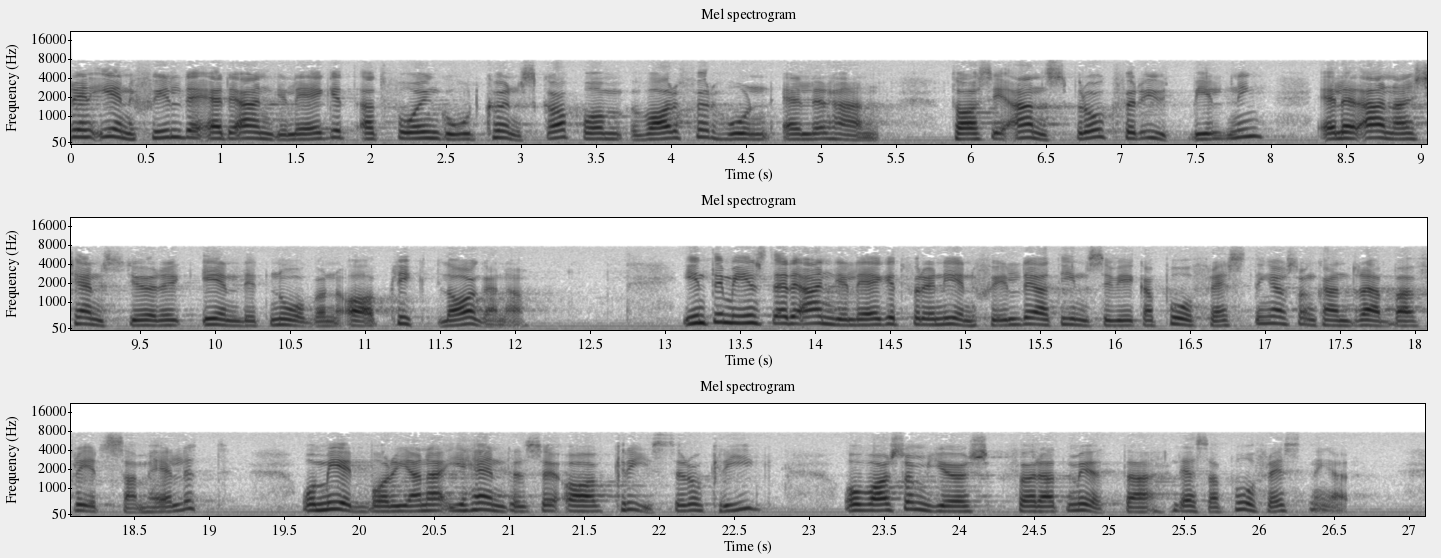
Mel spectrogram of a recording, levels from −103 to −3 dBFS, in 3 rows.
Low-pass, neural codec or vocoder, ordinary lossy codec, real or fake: none; none; none; real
